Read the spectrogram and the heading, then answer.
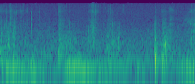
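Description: Footsteps of a person walking toward the coast: a few soft, faint steps in a loose walking rhythm, the last one a sharper, more distinct footfall.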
